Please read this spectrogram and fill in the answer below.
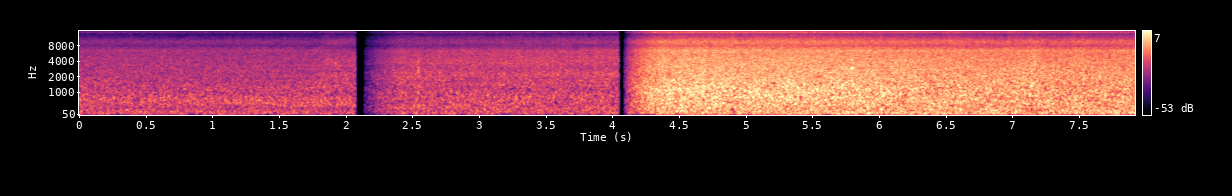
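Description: Steady rush of water falling at a small waterfall. It breaks off abruptly twice, about two and four seconds in, and after the second break it is much louder, as if much closer to the falling water.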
